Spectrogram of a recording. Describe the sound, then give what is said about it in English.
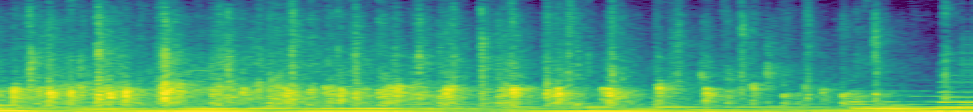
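A church audience claps together for about five seconds, a dense and steady patter of hand claps over low sustained tones, with no talk heard. “you can give the Lord a hand clap for that.”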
